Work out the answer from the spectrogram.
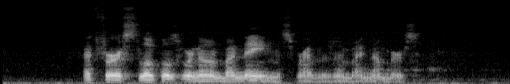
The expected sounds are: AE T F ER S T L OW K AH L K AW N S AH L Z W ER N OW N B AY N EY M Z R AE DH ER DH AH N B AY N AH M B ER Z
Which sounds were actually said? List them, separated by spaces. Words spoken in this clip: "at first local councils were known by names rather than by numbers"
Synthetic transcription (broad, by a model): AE T F ER S T L OW AH K L Z W ER N OW N B AY N EY M Z R AE DH ER DH AH N B AY N AH M B ER Z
